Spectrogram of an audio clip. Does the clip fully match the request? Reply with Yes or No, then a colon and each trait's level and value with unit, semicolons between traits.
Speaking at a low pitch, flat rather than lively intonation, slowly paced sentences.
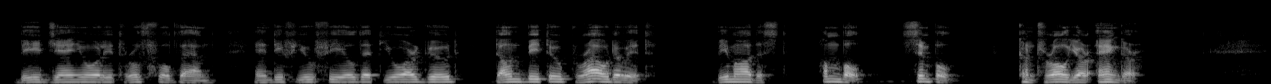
Yes: low, 115 Hz; narrow, 1.8 semitones; slow, 120 wpm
